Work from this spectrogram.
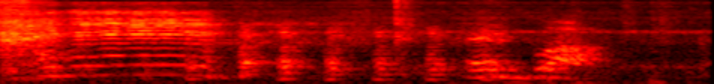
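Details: Native country goat giving one loud, tremulous bleat at the start, followed by people talking, soft clucking and farmyard noise.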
